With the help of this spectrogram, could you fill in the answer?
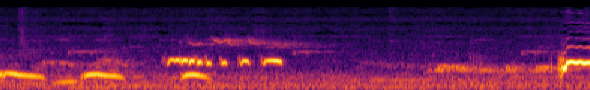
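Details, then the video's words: Local zebra doves used to lure other zebra doves: soft arched low coos, a quick run of short higher notes, then faint coos and the start of a louder note at the end. "Perkutut lokal gacor Suara Pancingan Paling Disukai Burung Perkutut"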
